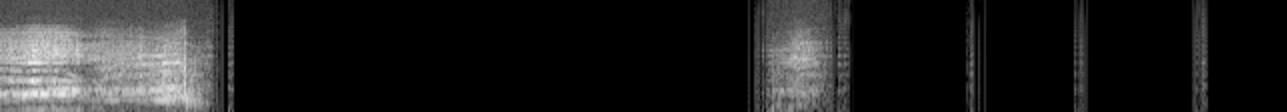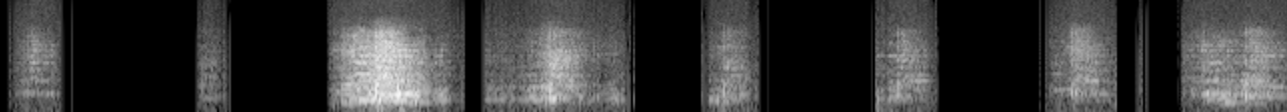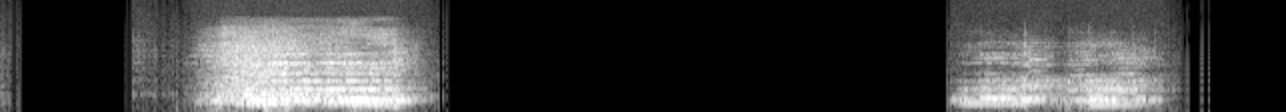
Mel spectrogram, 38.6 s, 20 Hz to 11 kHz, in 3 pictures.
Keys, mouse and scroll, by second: 7.6 s, 15.0 c, 22.8 ctrl+b, 31.3 c.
